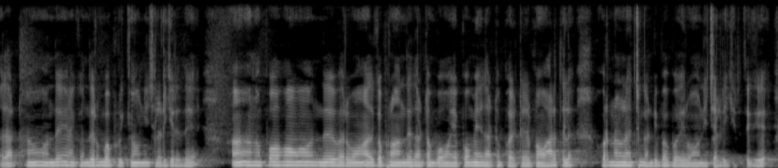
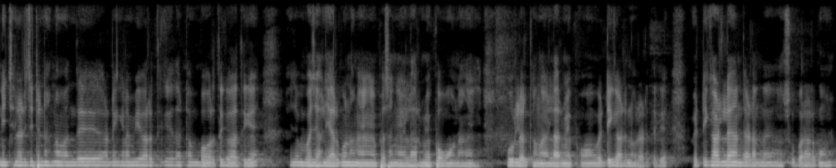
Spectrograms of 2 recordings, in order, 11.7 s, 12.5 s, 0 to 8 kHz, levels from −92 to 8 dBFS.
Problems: none marked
